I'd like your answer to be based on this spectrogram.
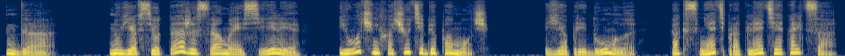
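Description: A woman reading an audiobook, voicing a kind old grandmother who speaks calmly and gently. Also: fairly low pitch, measured pace, no room sound, clean studio sound. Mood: gentle.

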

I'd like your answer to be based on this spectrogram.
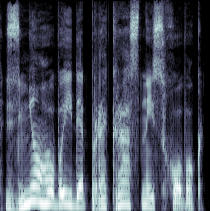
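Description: Expressive storybook narrator. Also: mid-range voice, measured pace, no room sound, studio quality. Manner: expressive, lively reading. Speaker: audiobook narrator.

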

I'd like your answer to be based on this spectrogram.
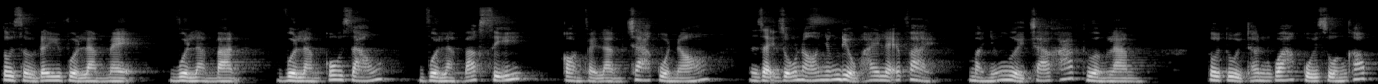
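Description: A woman narrating a first-person story in a soft, sorrowful reading voice. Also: on the low side, normal speed. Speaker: audiobook narrator.

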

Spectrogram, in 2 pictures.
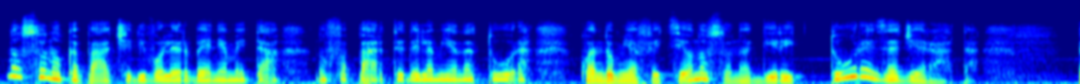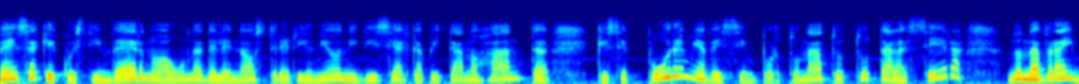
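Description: Woman reader doing a gushing young woman, gossipy, confiding, theatrical, warm dark tone, dramatized audiobook. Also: medium pitch.

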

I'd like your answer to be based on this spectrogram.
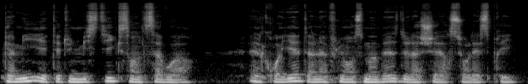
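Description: A man narrating a novel as an audiobook in a measured, literary reading manner. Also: mid-range voice, fairly even intonation, mellow, slightly rough.

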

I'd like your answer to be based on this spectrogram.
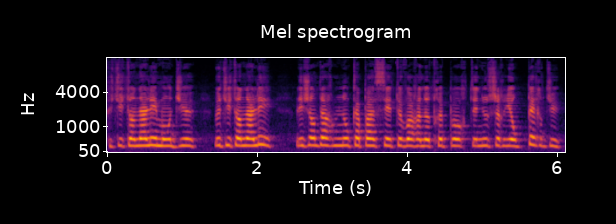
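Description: Lady doing a scared village baker woman, loud and sharp, shooing someone off, high voice. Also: moderate pace, close to an everyday voice. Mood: frightened harsh. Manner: sharp, loud, fearful refusals. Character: frightened village baker woman refusing harshly.

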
